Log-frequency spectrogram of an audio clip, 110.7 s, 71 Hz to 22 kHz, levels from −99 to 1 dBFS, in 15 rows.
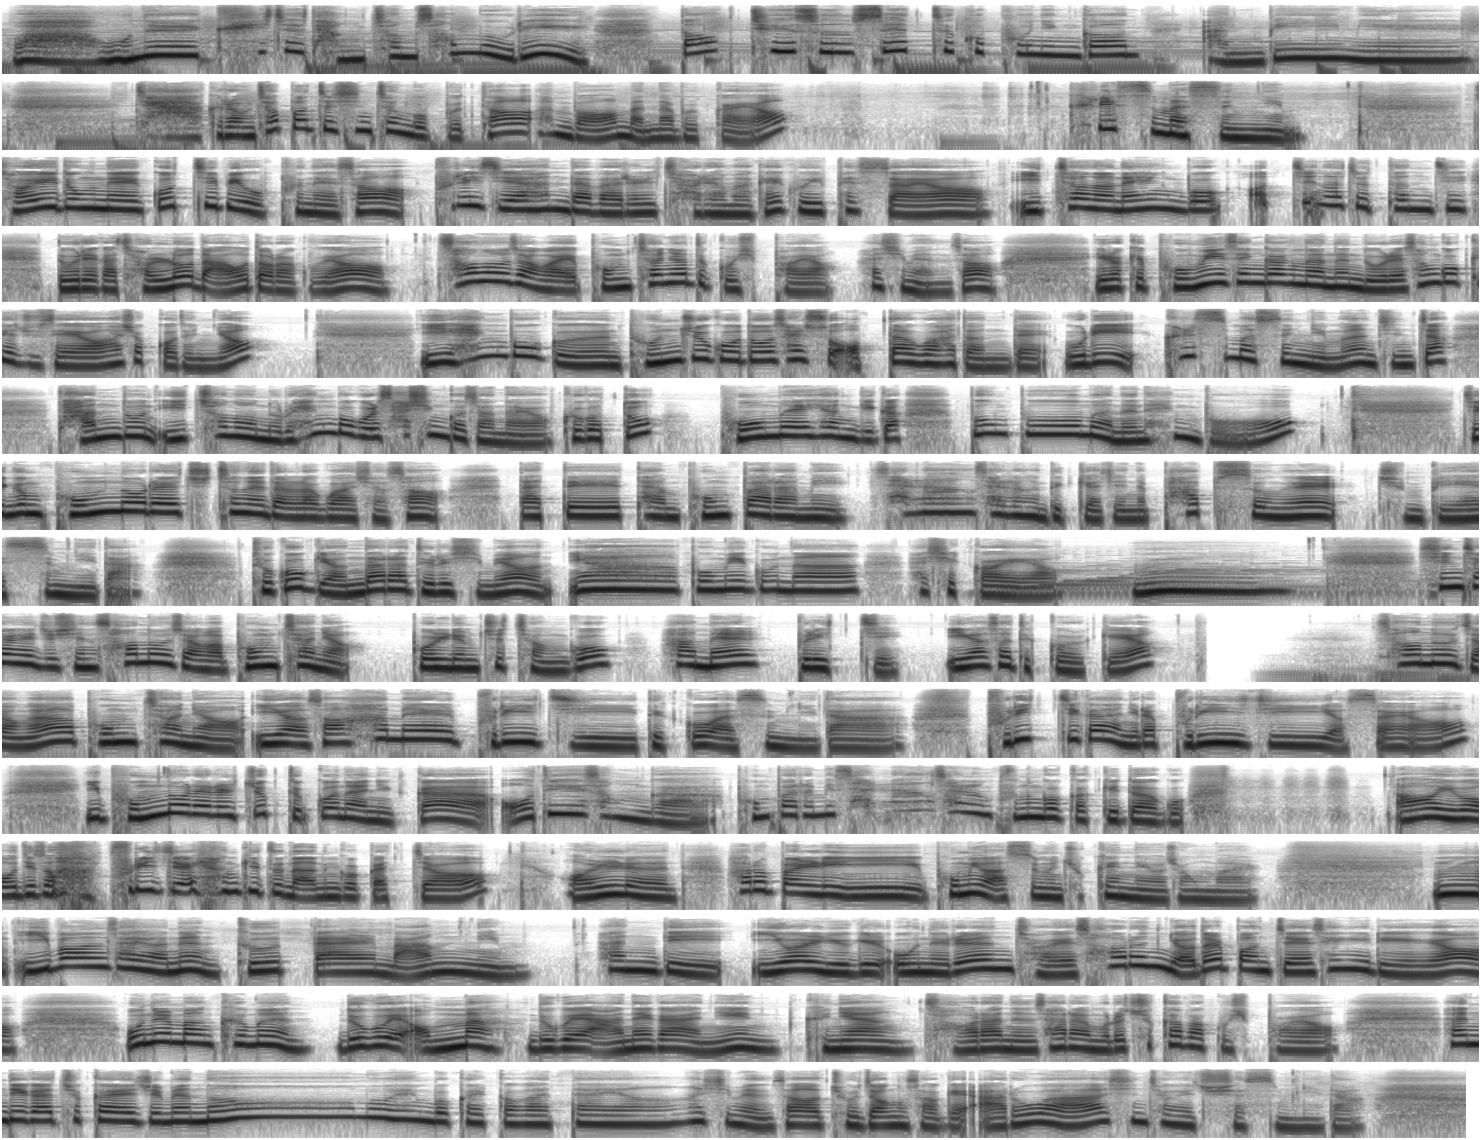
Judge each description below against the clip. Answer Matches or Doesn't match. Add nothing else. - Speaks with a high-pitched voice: Matches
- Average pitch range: Doesn't match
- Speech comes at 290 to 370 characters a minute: Doesn't match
